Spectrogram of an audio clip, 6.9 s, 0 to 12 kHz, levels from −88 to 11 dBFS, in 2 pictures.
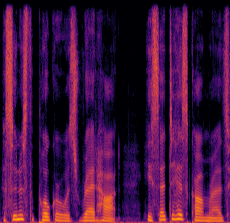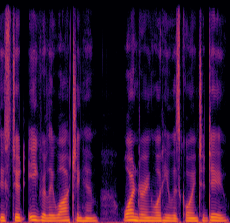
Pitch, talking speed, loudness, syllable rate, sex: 160 Hz, 215 wpm, -19 LUFS, 5.3 syllables/s, female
